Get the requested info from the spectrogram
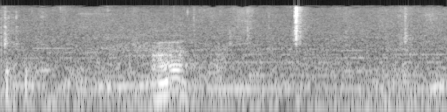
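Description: Hinged wire grill basket being closed over fish steaks, giving one light, sharp metallic click about one and a half seconds in, over a faint steady low hum.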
